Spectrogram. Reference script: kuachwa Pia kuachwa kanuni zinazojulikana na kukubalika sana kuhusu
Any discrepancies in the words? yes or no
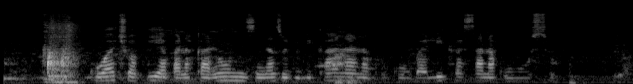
yes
